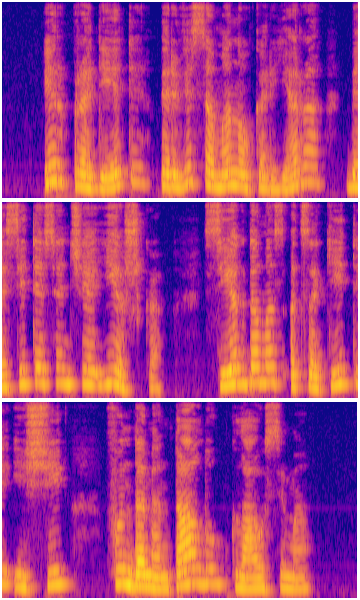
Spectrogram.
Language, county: Lithuanian, Klaipėda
